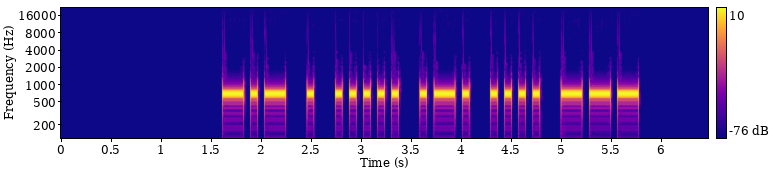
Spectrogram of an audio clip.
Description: Morse code, heard as a keyed tone, about 17 wpm, 700 Hz. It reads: KE5RHO
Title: USA Call Signs - 6 Characters - Repeated 3x - 17wpm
